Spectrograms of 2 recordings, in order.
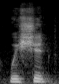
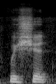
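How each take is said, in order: The two takes are said the same way.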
